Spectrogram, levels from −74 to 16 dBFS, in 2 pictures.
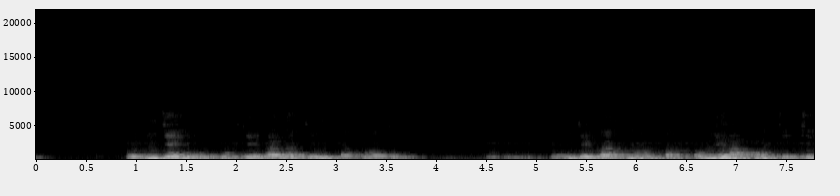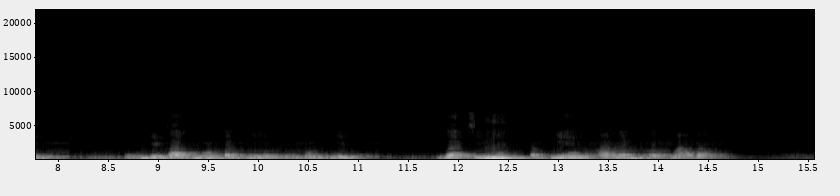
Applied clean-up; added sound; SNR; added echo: neural separator model SepFormer DNS4.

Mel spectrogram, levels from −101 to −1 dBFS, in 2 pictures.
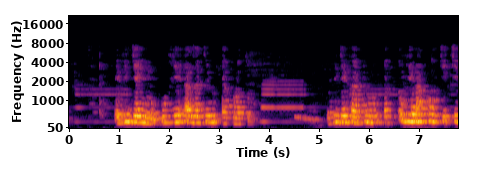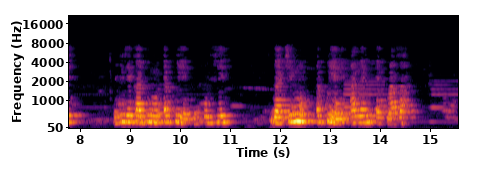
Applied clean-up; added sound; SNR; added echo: classical method WPE with log-MMSE.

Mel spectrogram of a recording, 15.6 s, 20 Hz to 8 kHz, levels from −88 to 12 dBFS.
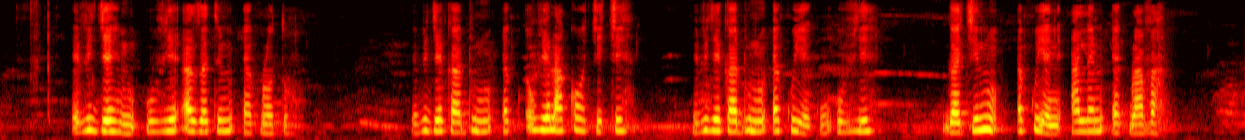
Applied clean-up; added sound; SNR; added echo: none; none; none; none.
